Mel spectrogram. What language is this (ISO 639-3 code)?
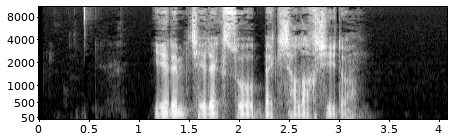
uig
